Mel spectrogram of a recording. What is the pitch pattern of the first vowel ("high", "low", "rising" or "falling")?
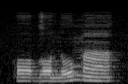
low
